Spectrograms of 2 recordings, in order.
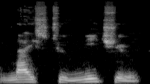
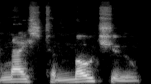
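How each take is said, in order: First: The middle word has an 'ee' vowel. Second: The middle word has an 'oh' vowel. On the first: The speaker calls it right. "repeat the phrase" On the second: The speaker calls it wrong. "you mispronounced the word meet"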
